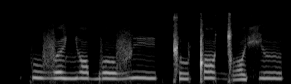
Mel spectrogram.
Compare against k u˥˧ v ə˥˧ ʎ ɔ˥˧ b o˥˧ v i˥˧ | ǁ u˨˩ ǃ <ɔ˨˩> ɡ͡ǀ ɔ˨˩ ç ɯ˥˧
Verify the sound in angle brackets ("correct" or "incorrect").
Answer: incorrect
